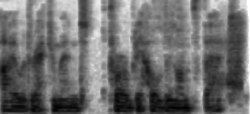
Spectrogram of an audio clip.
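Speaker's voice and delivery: very quiet, hushed, confidential murmur. A narrator voicing the Queen as she pats a player's hand: speaking very quietly. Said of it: "says very quietly".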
